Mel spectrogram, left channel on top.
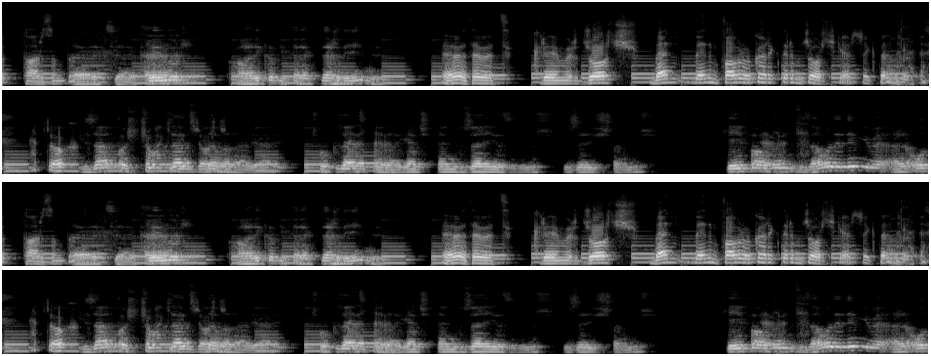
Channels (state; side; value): identical; both; correlation 1.00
